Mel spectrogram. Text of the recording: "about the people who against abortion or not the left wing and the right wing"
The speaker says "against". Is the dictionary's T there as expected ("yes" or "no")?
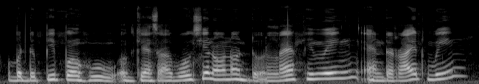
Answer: no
